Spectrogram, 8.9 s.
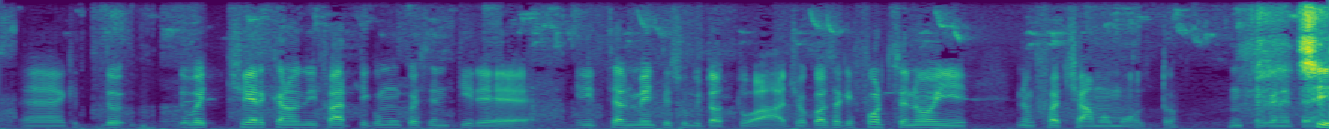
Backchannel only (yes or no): no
